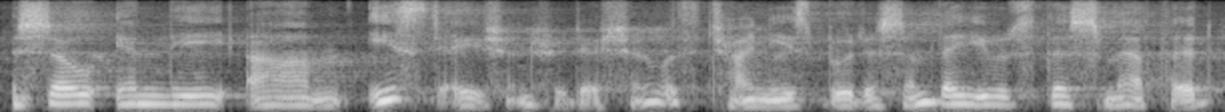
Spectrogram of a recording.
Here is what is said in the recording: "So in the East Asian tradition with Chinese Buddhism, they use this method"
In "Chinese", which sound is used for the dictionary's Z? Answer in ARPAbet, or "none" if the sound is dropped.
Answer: Z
